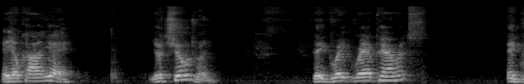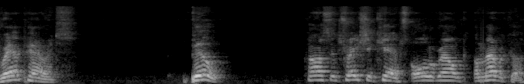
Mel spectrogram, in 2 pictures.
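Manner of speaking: tone brought down low. Addressing [name] again; lowered tone. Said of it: "Let me lower my tone".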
